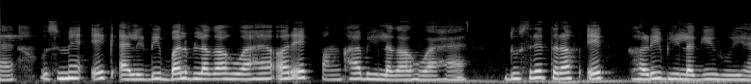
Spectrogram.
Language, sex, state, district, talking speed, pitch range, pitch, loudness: Hindi, female, Jharkhand, Palamu, 175 wpm, 220-265 Hz, 245 Hz, -15 LUFS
